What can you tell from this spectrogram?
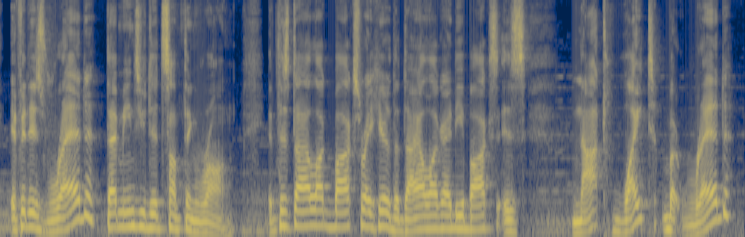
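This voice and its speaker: A man with a medium-pitched, darkish voice hosts a casual screen-recorded tutorial on game modding. He speaks informally, rambling and repeating himself.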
